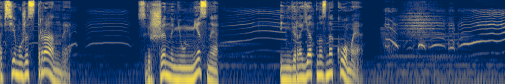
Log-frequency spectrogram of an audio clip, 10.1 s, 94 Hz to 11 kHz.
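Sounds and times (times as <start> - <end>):
speech: 0.0 - 1.5, 2.8 - 4.6, 5.6 - 7.3
infant about a year old crying desperately at the other end of a ship: 0.0 - 3.2, 4.0 - 10.0
low hum: 0.0 - 10.0.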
